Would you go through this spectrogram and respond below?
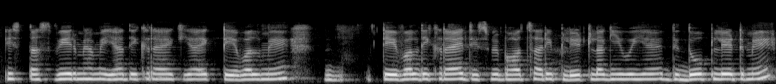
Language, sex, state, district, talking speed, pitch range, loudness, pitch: Hindi, female, Bihar, West Champaran, 210 wpm, 230-245 Hz, -14 LUFS, 240 Hz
